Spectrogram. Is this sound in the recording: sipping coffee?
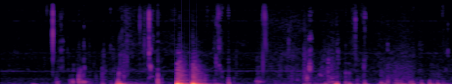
yes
